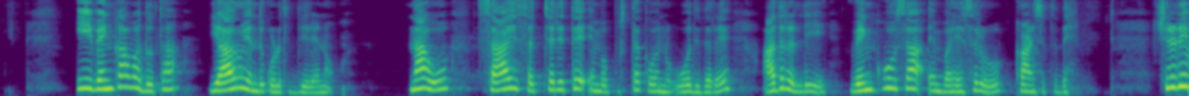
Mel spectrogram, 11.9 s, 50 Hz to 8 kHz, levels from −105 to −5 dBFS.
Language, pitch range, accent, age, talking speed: Kannada, 195-270 Hz, native, 20-39, 80 wpm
